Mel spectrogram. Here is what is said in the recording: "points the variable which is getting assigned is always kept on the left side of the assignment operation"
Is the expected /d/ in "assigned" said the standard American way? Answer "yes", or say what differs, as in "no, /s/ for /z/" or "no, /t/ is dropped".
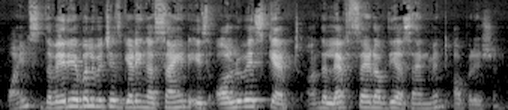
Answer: yes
